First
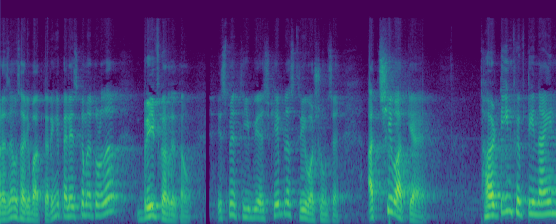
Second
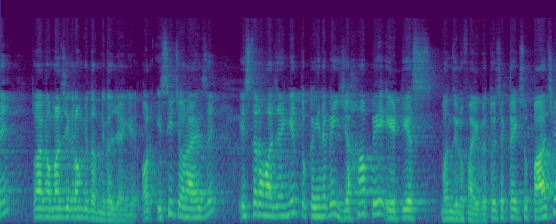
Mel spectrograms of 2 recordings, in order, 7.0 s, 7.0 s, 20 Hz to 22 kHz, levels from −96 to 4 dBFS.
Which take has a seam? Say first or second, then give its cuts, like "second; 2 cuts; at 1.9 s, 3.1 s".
first; 1 cut; at 2.6 s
